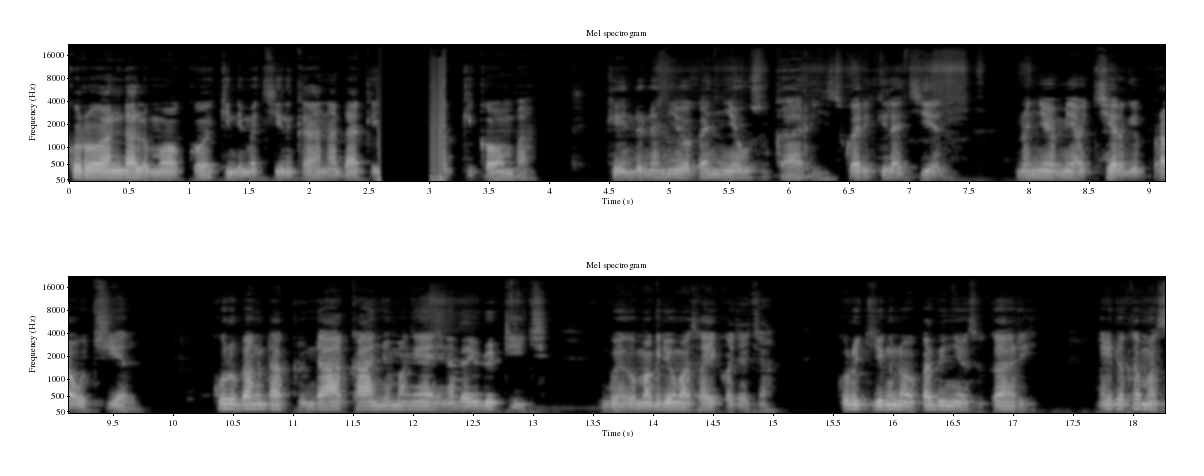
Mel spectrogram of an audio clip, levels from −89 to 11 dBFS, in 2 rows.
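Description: A speech clip with a cable pulled and plugged in at 2.57 s, just after "ka nadak e". A pop cuts the sound to near silence for about 0.52 s. A 50 Hz mains buzz lasts about 0.11 s as the plug's tip touches. A second pop brings the sound back at 3.14 s.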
